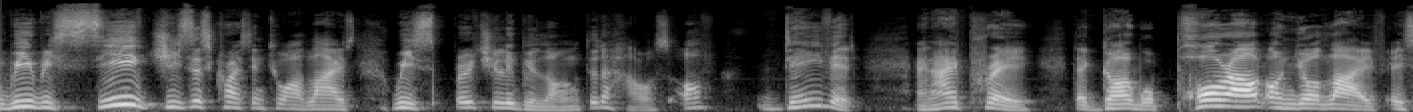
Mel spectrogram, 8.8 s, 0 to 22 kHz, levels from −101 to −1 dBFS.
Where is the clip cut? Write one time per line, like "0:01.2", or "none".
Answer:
none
